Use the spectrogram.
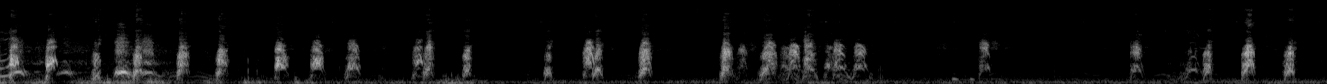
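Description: Several big dogs bark in short repeated bursts, some near and loud, with yips and whimpers between, while people talk faintly in the background.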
